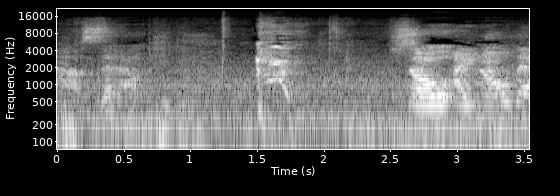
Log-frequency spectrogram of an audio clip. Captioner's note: bird calling in distance; man coughs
